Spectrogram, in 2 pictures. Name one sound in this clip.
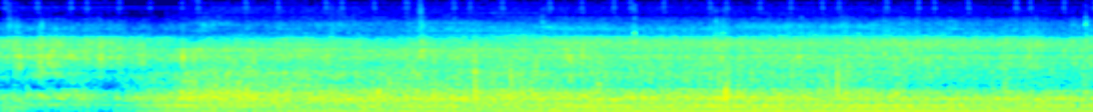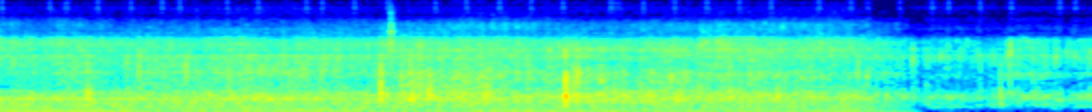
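A pickup truck's engine rumbles nearby as it drives past.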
